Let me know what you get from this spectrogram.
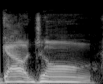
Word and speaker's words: guzheng: G-U-Z-H-E-N-G, or some Cantonese pronounce it, gao zhong.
